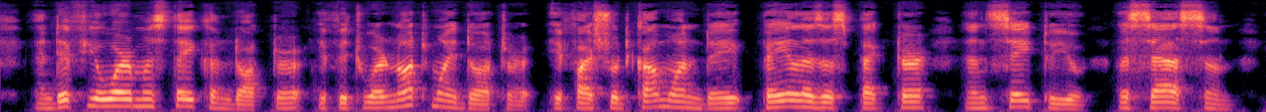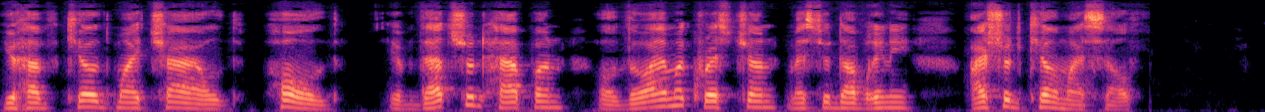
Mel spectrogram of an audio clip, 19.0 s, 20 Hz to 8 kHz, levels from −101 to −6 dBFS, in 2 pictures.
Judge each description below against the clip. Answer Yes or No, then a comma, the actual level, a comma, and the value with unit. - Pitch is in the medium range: Yes, medium, 145 Hz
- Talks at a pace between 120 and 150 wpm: Yes, average, 140 wpm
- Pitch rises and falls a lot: No, average, 3.6 semitones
